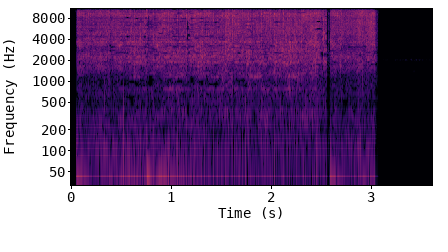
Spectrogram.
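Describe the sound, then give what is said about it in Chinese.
A spinning bicycle wheel ratchets with rapid clicks that merge into a bright, steady buzzing rattle for about three seconds, in a teacher's pitch experiment where faster turning gives a higher pitch. It hitches briefly near the end, then cuts off abruptly. No one speaks. “如果你觉得自行车的声音高低还不明显”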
